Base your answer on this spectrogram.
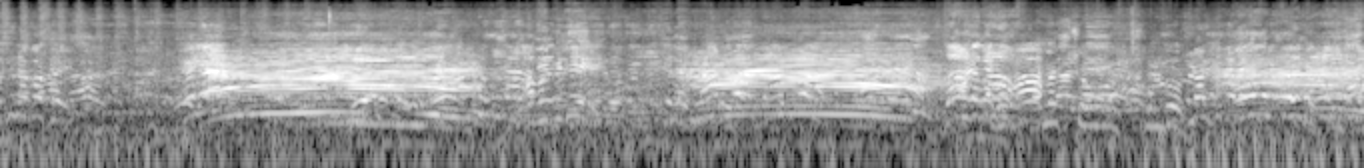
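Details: Gir and Sahiwal bull calves at Ambari cattle market, a market held on Fridays and Mondays. Three long, harmonic moos rise and fall, each lasting about two seconds, over constant crowd chatter.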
